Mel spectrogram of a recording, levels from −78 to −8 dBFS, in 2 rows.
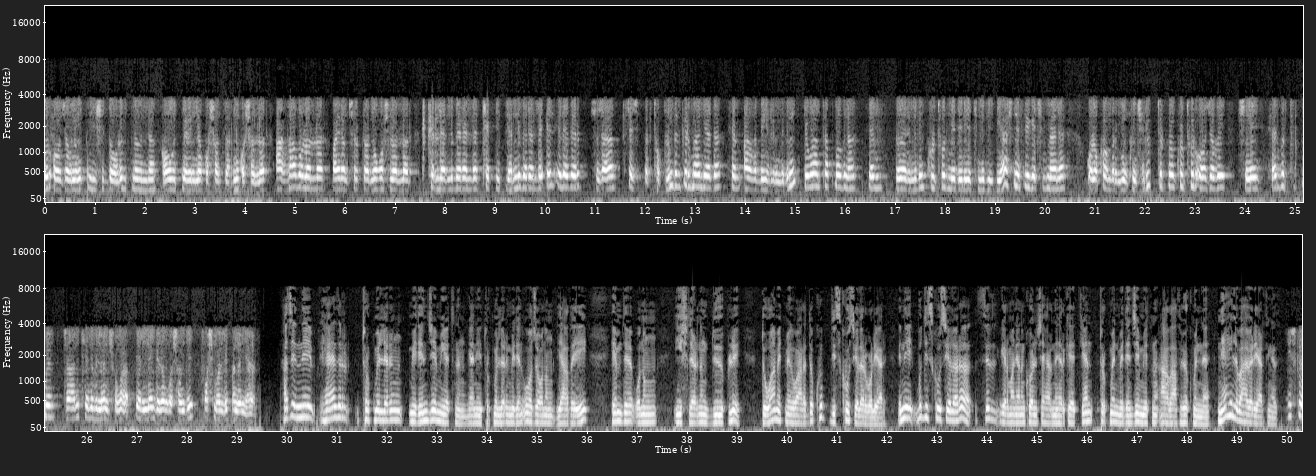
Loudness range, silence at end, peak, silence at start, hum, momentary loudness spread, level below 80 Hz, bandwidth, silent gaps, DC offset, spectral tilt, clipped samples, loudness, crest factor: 1 LU; 0 s; 0 dBFS; 0 s; none; 5 LU; -42 dBFS; 8.8 kHz; none; under 0.1%; -6.5 dB/octave; under 0.1%; -13 LUFS; 12 dB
